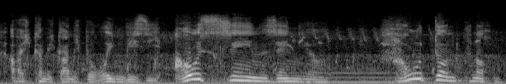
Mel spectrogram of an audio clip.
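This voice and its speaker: An actor playing an astonished, fussy port acquaintance in a 1940s German radio play, exclaiming and repeating himself. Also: male voice, medium pitch, big pitch swings, moderate pace, lightly acted. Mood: excitable, concerned. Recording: faintly noisy vintage radio recording.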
